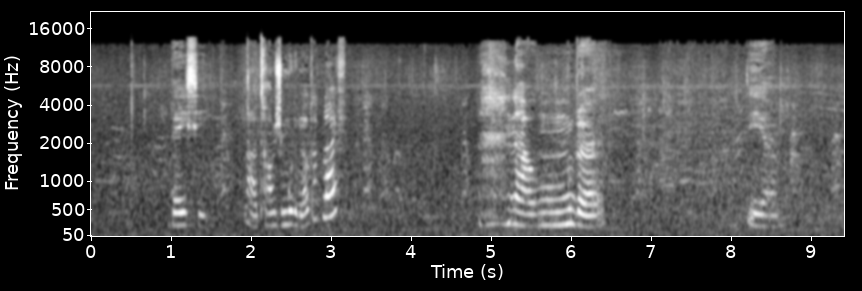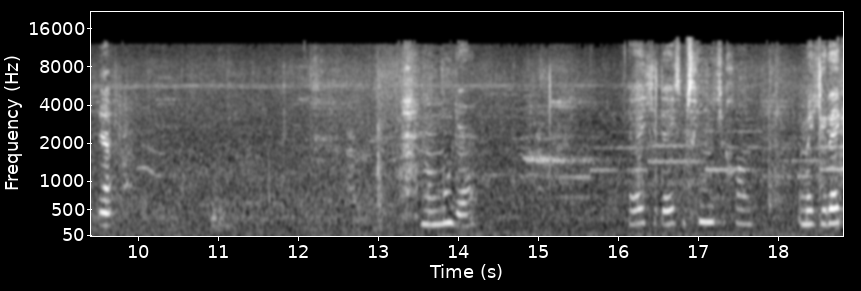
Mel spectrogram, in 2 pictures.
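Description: A second young woman answers in a low, hesitant voice nearby.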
